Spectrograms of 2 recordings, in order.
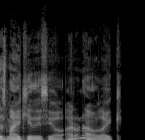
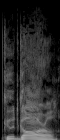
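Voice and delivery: higher-pitched mock Russian; Russian accent; 6 semitones higher than usual. Shown as a demonstration. Showing off an accent to a co-host, mock Russian. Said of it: "I can do Russian".

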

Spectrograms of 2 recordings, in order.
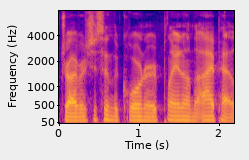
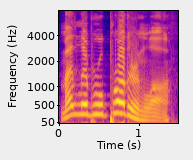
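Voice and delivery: mocking quote; 11 semitones higher, 6 dB louder than usual. Mocking a post.

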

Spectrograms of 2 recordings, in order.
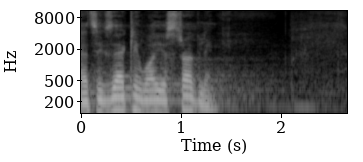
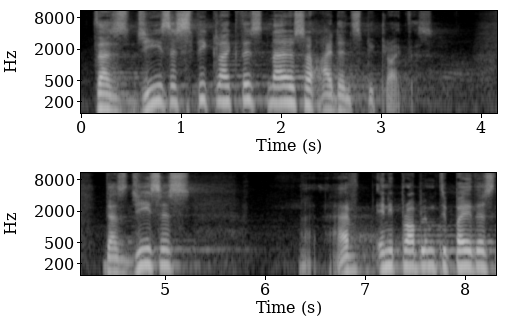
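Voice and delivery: preaching build; 3 semitones higher than usual. Real, not acted. Call-and-answer preaching build.

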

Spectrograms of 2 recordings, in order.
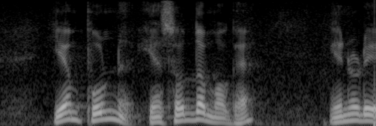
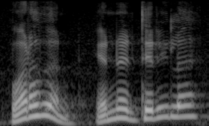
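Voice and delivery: desperate insistence; 8 semitones higher, slower than usual. Acted. Man to neighbours who don't know him, high and desperate. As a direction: push your name at them, aghast.

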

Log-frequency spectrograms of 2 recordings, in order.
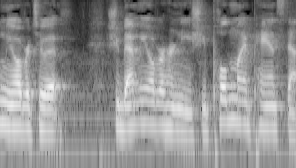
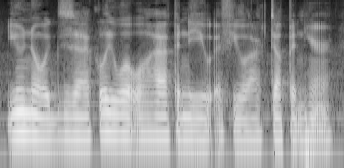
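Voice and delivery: softer, lower threat spoken through clenched teeth; 5 semitones lower, 5 dB quieter than usual. Retold or imitated. Mom warning her son in a store, through her teeth. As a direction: hiss the warning without opening your mouth. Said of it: "speaking through her teeth".

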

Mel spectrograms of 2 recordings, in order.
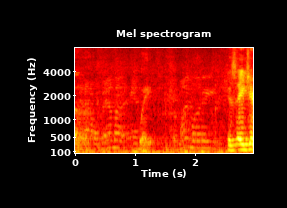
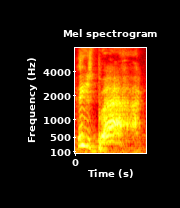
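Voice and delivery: cheering shout; 8 semitones higher, 5 dB louder than usual. Real, not acted. Cheering a player during the game.

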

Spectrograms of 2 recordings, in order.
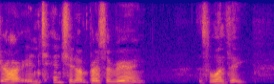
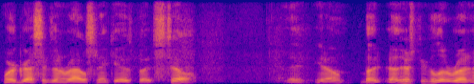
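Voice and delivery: ordinary talk, nothing marked

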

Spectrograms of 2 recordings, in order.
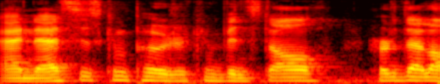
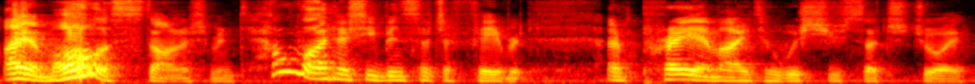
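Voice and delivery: astonished; 3 semitones higher, 9 dB louder than usual. Acted. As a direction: needle Darcy with shocked delight. Miss Bingley astonished.

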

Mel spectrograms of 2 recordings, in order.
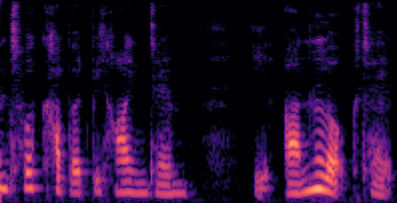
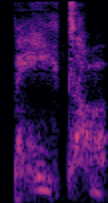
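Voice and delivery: soft, urgent whispered call; hissed whisper; 4 semitones higher, 10 dB quieter than usual. A narrator's reading. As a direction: get a friend's attention secretly. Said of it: "he hissed".

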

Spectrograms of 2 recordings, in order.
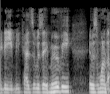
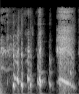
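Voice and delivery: squealing burst of laughter; real high laugh; high-pitched laugh. Real, not acted. Laughs at rival's comment.

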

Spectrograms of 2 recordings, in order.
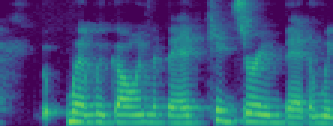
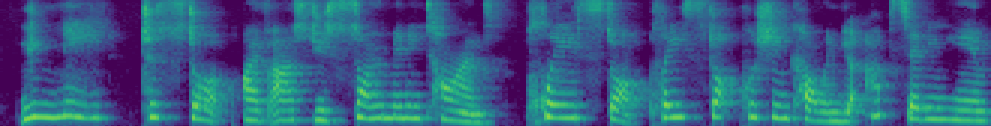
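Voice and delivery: higher, raised mock yell at the kids; retold yelling at child; 7 semitones higher than usual. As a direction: replay the telling-off, pleading but firm. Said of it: "I was yelling at Willa".

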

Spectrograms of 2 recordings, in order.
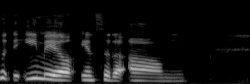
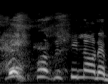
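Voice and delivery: freaked out; 7 semitones higher than usual. Retold or imitated. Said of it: "back then I was like".

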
